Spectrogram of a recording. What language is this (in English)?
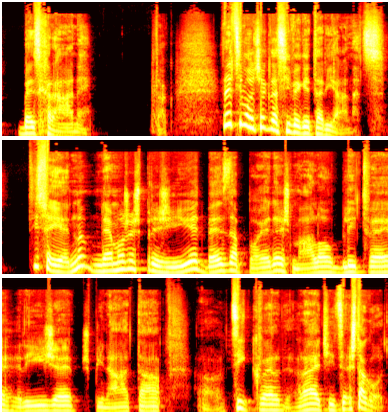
Croatian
